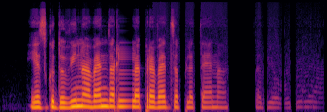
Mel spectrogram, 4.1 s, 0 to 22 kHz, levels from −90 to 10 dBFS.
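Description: At 1.50 s the speech stops moving forward for about 0.16 s, to 1.66 s, and is replaced by a buzzy continuation of the last sound that decays away. This is a call audio freeze, likely caused by packets arriving late and the jitter buffer running dry. The receiver covered roughly 150 ms with synthesized fill. When delivery resumed, the speech picked up exactly where it had paused, so nothing is lost, but everything after that point sits about 150 ms later.

From 1.91 s to the end, the fade-out loses its smoothness and turns coarse. This is truncation distortion on a fade. The gain stage appears to have kept only 8 bits and applied no dither. As the level drops, the waveform collapses onto a few large quantization steps, producing audible grit. The worst of it starts at 2.29 s.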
